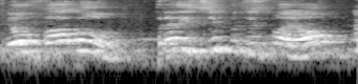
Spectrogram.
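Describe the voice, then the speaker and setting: A pastor from Minas Gerais preaching a sermon in a Minas Gerais accent, humorous and emphatic, telling stories. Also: male voice, very high-pitched, lively intonation, unhurried, over a noisy crowd, very noisy. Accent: Minas Gerais Brazilian Portuguese. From Minas Gerais, Brazil. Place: church hall before a congregation. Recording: echoey church hall, distant mic, music and congregation.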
